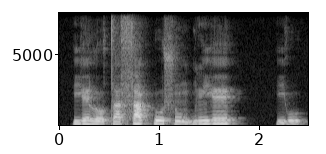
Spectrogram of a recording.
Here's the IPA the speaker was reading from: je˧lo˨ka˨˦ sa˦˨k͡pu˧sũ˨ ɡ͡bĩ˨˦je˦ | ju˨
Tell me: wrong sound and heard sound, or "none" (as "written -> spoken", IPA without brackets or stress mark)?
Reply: k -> t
